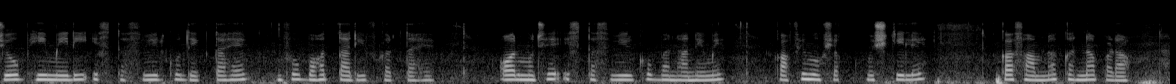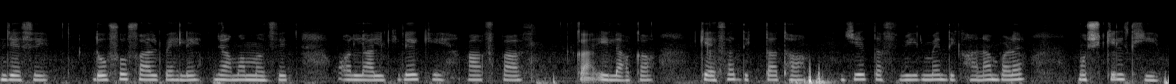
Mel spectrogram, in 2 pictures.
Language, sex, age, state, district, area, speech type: Urdu, female, 18-30, Delhi, Central Delhi, urban, spontaneous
